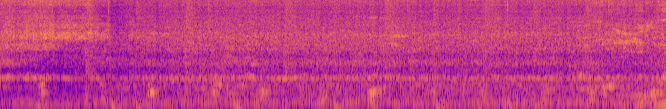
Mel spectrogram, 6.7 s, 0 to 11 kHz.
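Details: Samsung DV80M5010QX 8kg heat pump tumble dryer running: heavy rough low rumble with occasional knocks from worn motor bearings, fixed by replacing the motor bearings.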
